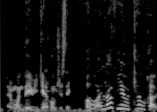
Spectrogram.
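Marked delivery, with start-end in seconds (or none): 1.7-3.1 put-on very high, squeaky, bubbly little girl voice. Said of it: "the youngest girl is just really bubbly".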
